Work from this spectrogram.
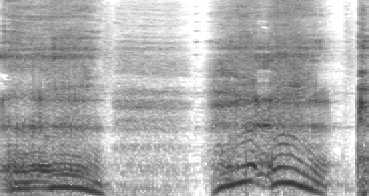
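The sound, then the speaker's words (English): Phlegmy throat clearing in two drawn-out, gravelly, voiced rasps separated by a short pause. “you got phlegm in your throat. Well, I hope it's phlegm.”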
